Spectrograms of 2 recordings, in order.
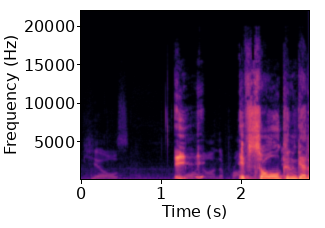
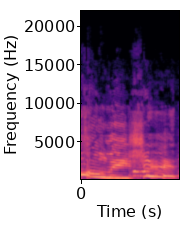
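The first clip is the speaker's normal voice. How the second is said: high, slow, laughing holy shit; stunned laughing; much slower than usual. Real, not acted. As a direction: stretch it out in awe. Stunned by the play.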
